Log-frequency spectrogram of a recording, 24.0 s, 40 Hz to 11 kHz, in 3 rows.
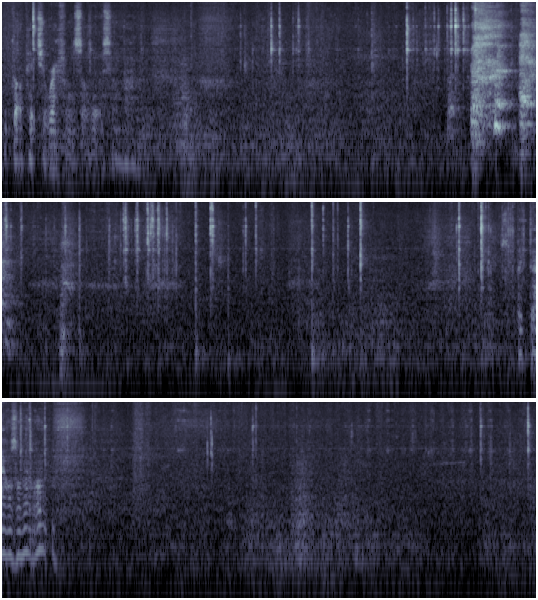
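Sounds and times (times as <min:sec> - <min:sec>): metal parts clicking: 0:03.4 - 0:07.2, 0:08.0 - 0:13.6, 0:14.6 - 0:17.8, 0:18.6 - 0:24.0
person coughing: 0:07.0 - 0:08.3.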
